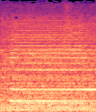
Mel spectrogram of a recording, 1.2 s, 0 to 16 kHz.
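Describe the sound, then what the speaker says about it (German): Steady diesel train horn from Transport Fever 2 blaring alone and loud, one sustained tone held through the whole short stretch. "der hupt nochmal, der hornt nochmal"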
